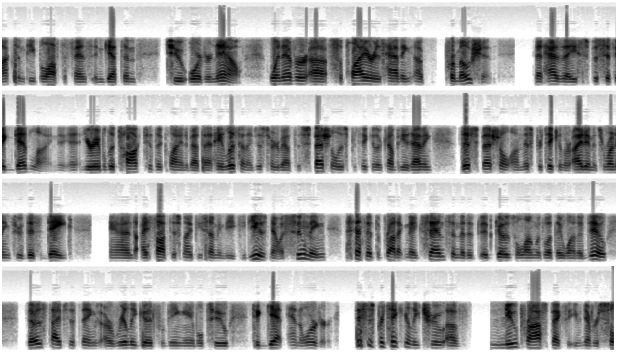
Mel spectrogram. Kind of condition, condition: link, phone line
